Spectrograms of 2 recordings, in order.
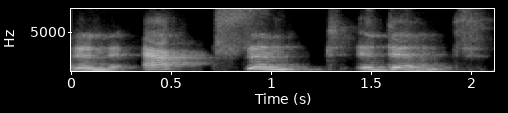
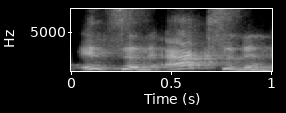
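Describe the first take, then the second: First: "accident" stretched slowly into accent-i-dent; punning pronunciation. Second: Said in the usual way. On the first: Shown as a demonstration.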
